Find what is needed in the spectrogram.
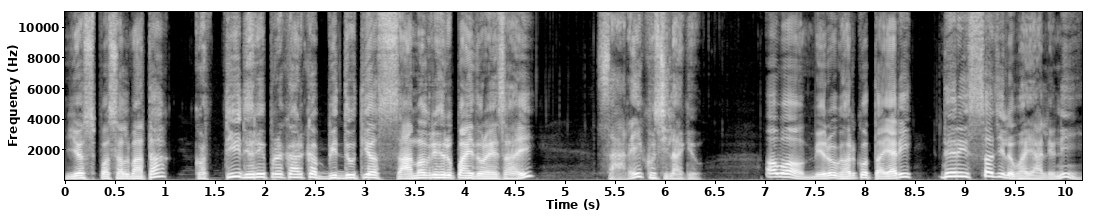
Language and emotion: Nepali, happy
